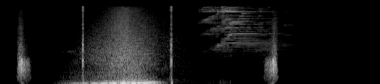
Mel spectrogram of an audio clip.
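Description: A mouse button clicks several times.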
